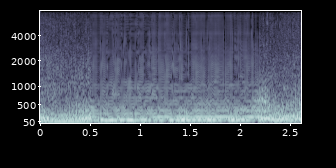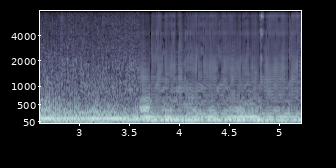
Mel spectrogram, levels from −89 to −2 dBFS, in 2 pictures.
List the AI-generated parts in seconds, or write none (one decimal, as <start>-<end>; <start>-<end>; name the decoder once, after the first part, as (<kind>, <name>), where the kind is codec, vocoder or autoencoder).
0.5-2.2 (vocoder, BigVGAN v2); 3.6-5.2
